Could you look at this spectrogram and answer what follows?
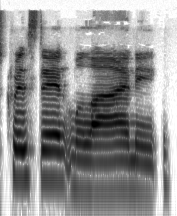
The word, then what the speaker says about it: Christine Mullaney: That was Christine Mullaney.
